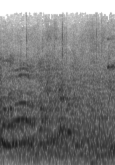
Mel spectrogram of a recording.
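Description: High-pitched voices shouting and calling out in a large sports hall during a handball game, over a steady background of crowd chatter.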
